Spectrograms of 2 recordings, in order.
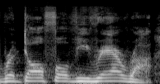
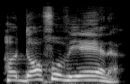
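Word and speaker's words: Rodolfo Vieira: an School of pronunciation my Midwest ass would go rodulfo Vira that's what I would say but no I've been through the hard I've been through this training so I'm gonna go Hado via and I think again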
